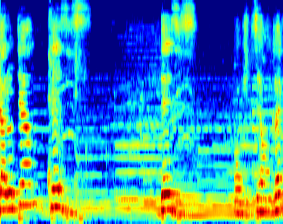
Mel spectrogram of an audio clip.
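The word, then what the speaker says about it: δέησις: Il y a le terme déisis. Déisis. Donc c'est en grec, c'est pas c'est pas en anglais. Si c'était en anglais, je devais dire déisis, mais là c'est en grec déisis.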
